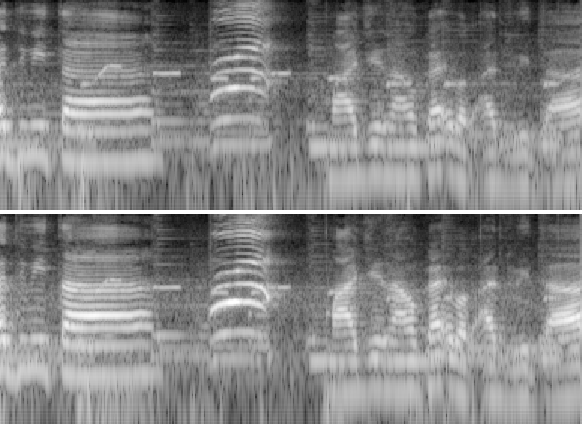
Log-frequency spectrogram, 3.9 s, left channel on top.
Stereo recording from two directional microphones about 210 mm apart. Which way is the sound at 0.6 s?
20° left (ahead or behind).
